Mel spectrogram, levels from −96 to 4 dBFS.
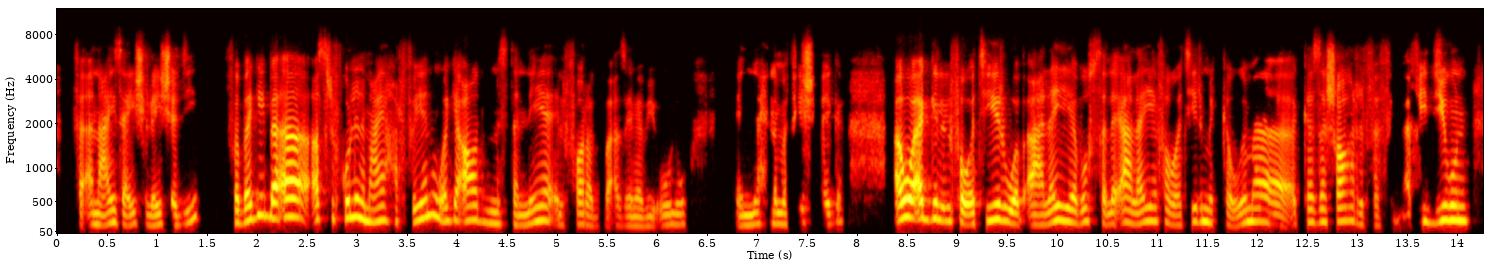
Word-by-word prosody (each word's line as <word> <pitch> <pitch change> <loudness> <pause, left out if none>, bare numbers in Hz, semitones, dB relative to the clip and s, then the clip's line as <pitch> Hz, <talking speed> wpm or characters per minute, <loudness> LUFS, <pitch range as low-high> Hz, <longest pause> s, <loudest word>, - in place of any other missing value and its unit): فأنا 160 -2 -4
عايزة 180 +4 -3
أعيش 160 0 -4
العيشة 150 +2 -3
دي، 195 - -10 0.2
فباجي 215 +11 +1
بقى 270 +1 +7
أصرف 240 +1 -3
كل 255 +2 +3
اللي 250 -4 +3
معايا 200 +2 -1
حرفيًا، 210 +4 -4
وآجي 255 -7 -2
أقعد 215 -3 +1
مستنية 170 +4 -5
الفَرَج 155 -3 -6
بقى 140 - -7
زي 135 0 -11
ما 135 - -6
بيقولوا 150 +4 -10 0.5
إن 145 +3 -5
إحنا 165 0 -7
ما 160 -1 -4
فيش 190 -1 -4
حاجة، 155 +5 -8 0.5
أو 260 +3 +11
أأجّل 245 -2 +6
الفواتير 205 +3 +1
وابقى 160 -3 +2
عليّا، 190 +4 0
بُص 195 +3 -8
ألاقي 170 +3 -2
عليّا 185 +4 -2
فواتير 195 +5 -6
مكْوُمَة 190 +1 -4 0.5
كذا 190 0 -5
شهر 200 -2 -1
ف 145 - -14
في 145 +8 -19
بيبقى - - -8
فيه 200 -3 -4
ديون، 215 +2 +2
190 Hz, 175 wpm, -23 LUFS, 160-215 Hz, 0.5 s, أو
